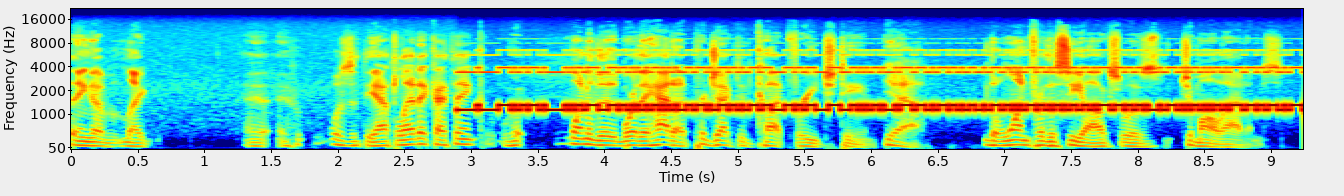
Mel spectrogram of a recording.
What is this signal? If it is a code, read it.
RTTY (45.45 baud, 170 Hz shift), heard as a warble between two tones, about 1220 Hz centre, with speech in English. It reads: SO FRUH AM MORGEN WAR DIE GASSE …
